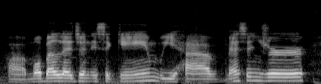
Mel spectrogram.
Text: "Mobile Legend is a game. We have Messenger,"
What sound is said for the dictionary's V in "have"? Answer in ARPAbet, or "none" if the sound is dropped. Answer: V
